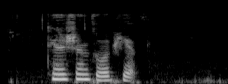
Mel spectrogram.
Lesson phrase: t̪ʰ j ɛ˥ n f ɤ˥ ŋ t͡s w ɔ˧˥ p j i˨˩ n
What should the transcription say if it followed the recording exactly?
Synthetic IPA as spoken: t̪ʰ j ɛ˥ n ʂ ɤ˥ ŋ t͡s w ɔ˧˥ pʰ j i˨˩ n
